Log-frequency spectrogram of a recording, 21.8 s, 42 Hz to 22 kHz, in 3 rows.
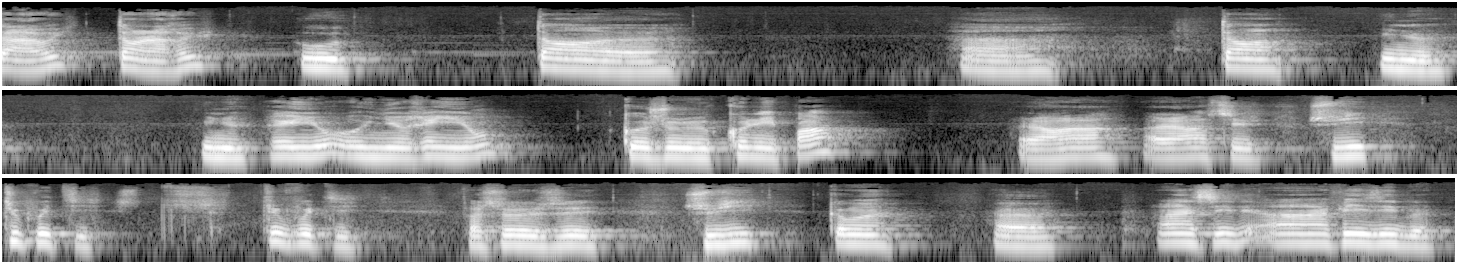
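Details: Aphasia for over 20 years in an adult man, beginning after a 12-metre fall and several weeks in a coma.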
